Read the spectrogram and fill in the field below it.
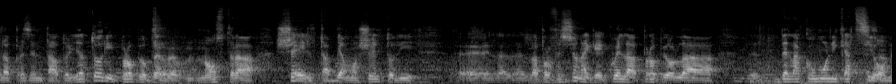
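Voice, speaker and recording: Noticeable noise sits in the background. Over it, a man speaks at a moderate pace. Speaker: theatre actor. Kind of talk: interview answer. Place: stage. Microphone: camera far.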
